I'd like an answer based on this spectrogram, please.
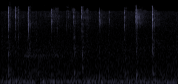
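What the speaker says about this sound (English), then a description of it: "typing in front of an audience is probably one of the most times I make typing mistakes" Computer keyboard typing during a live GitHub Projects planning demo in front of an audience: quick, irregular clicks of keystrokes, moderately close, alone without talking.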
